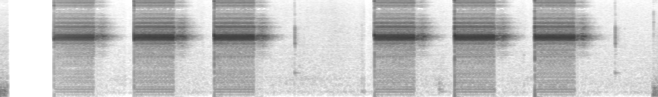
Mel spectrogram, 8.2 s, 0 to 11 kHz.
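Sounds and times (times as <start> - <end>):
loud shrill fire alarm beeping: 0.7 - 3.5, 4.7 - 7.6.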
